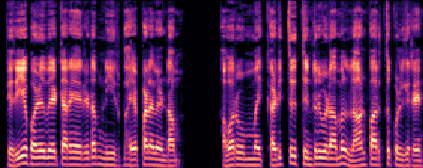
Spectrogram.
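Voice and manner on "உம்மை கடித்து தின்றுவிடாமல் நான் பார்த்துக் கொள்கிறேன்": ordinary delivery, nothing marked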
